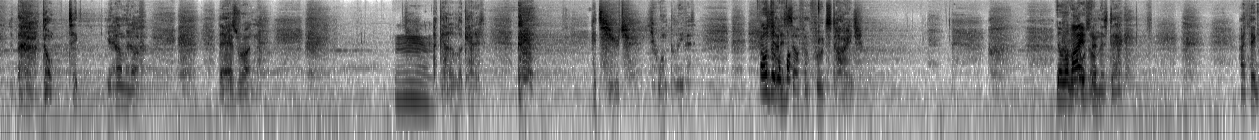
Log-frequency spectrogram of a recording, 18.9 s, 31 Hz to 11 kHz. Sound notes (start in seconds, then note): 3.8 more intense breathing; 7.7 cough; 13.8 breathing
